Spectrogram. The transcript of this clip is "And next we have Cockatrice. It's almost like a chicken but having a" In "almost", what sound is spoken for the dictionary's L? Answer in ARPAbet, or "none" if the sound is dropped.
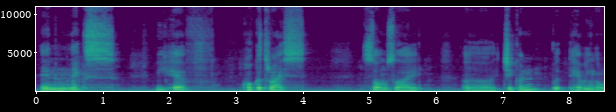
none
